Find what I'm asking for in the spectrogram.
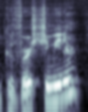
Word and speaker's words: Gewürztraminer: Gewürztraminer, the W is always pronounced as a V, Gewürztraminer.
